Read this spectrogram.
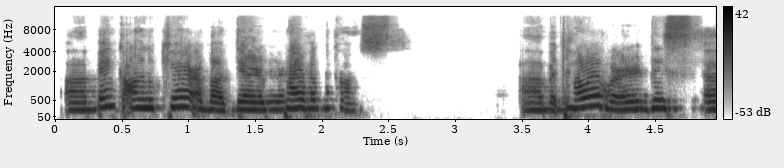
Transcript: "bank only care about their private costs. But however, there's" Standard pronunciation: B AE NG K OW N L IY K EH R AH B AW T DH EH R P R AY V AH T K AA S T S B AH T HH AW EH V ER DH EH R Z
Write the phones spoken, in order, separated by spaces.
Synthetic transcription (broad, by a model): B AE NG K OW N L IY K EH R AH B AW T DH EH R P R AY V AH T K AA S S B AH T HH AW EH V ER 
